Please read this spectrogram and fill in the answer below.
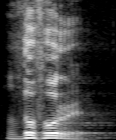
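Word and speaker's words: Dhufur (ظفر): Nah, dhufr ada dua bahasa. Dha yang didhammahkan dan fa yang disukunkan. Bacanya gimana? Dhufrun. Ini bahasa. Bahasa yang lain, dha dan fa kedua-duanya didhammah. Bacanya apa? Dhufur. Dan dua bahasa ini sah. Bahkan yang kedua yang lebih baik. Dhu, dhufur. Dua-duanya didhammahkan.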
